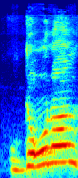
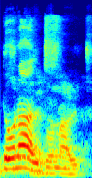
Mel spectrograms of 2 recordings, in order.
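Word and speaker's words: Donald: আচ্ছা ডোনালড ট্রাম্পোনালড ট্রাম্প লাস্টের ডিটা উচ্চারণ করতে হবে ডোনাল্ড ডোনালড আমি সবগুলা লেটারকে আপনার ওর মর্যাদাটা দিতে হবে সম্মান দিতে হবে ঠিক আছে ডোনাল্ড না আপনি বলেছেন ডোনালড মানে লাস্টের লয়ে শেষ করেছেন কিন্তু বাডিটা সেটা উচ্চারণ করে নাই ডোনাল্ড ট্রাম্প ঠিক আছে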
